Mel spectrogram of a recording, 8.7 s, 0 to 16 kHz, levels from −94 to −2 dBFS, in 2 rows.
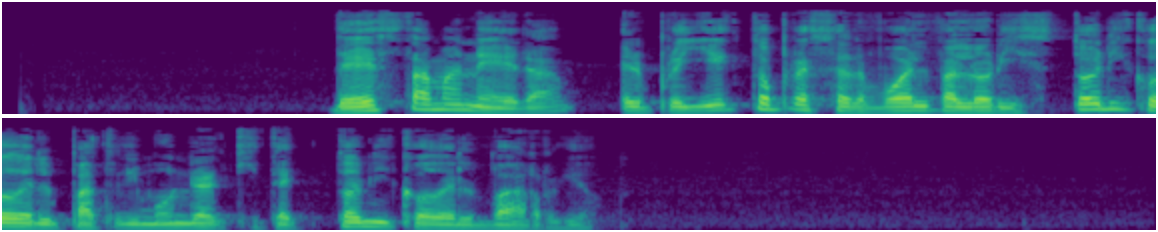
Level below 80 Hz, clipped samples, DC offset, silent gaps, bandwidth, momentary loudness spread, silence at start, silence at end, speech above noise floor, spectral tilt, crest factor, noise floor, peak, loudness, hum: -72 dBFS; under 0.1%; under 0.1%; none; 11.5 kHz; 9 LU; 1.25 s; 2.1 s; 51 dB; -5 dB/octave; 20 dB; -79 dBFS; -10 dBFS; -28 LUFS; none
